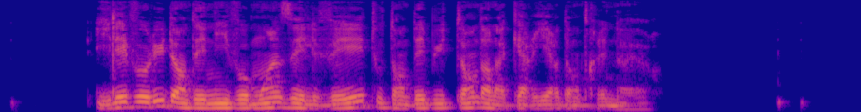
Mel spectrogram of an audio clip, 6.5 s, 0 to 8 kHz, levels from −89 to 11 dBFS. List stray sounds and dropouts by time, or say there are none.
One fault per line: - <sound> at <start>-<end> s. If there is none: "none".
none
